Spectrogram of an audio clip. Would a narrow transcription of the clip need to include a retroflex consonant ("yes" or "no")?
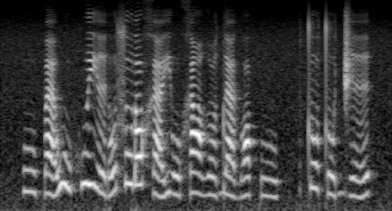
no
